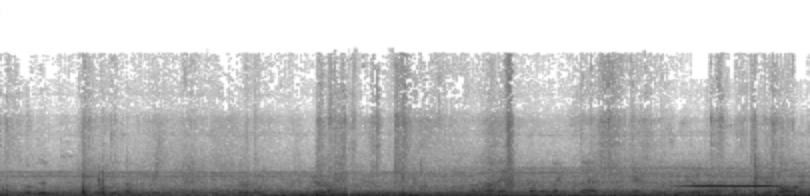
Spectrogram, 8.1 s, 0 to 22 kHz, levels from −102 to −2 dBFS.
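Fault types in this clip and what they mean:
Block of digital silence: Two stretches of samples drop to silence and then return, with no fade on either edge. At 2.08 s the hole lasts about 11 ms and is heard as a sharp tick; its length fits a 512-sample buffer. From 3.49 to 3.51 s a 21 ms gap, consistent with a 1024-sample buffer, is long enough to register as a brief dropout in the sound.
Loudspeaker feedback squeal: From 6.70 s to the end of the clip, a single tone at 1.2 kHz rises out of the sound. The microphone is picking up the loudspeaker it drives, and at that frequency the loop gain exceeds one, so the tone feeds on itself. It builds in roughly a third of a second and then sits at about 5 dB above the rest of the audio, a steady whistling howl that persists until the recording stops.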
